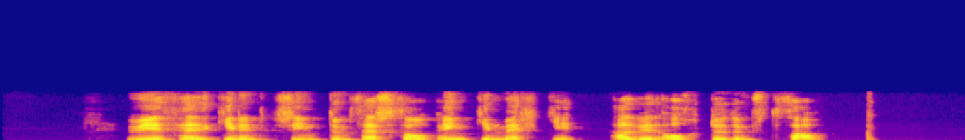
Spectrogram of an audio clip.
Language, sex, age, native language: Icelandic, male, 40-49, Icelandic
